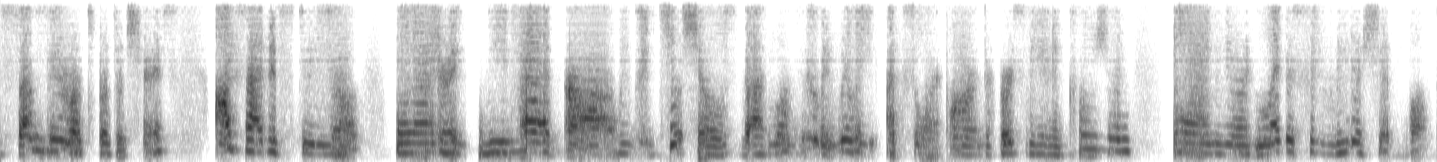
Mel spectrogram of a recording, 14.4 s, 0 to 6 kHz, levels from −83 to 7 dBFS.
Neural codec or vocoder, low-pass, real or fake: codec, 44.1 kHz, 0.9 kbps, DAC; 5.4 kHz; fake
